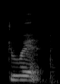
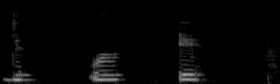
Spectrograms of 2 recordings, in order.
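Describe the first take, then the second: First: Said in the usual way. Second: DRIP broken into separate sounds, d, r, i, p; segmented phonemes d... r... i... p; sounding out. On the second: Shown as a demonstration. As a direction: say each sound of drip alone, with a gap between. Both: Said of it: "Let's sound that out together".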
